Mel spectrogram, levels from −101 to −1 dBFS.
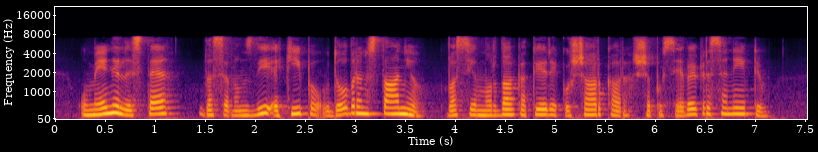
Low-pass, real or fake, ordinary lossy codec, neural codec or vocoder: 7.2 kHz; fake; none; codec, 16 kHz, 2 kbps, X-Codec, HuBERT features, trained on balanced general audio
